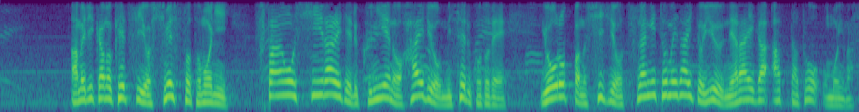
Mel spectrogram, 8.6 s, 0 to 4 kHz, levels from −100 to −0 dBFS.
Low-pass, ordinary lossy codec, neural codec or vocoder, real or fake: 3.6 kHz; none; none; real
